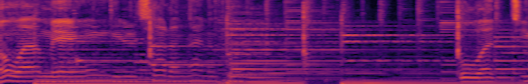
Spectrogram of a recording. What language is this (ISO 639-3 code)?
kor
